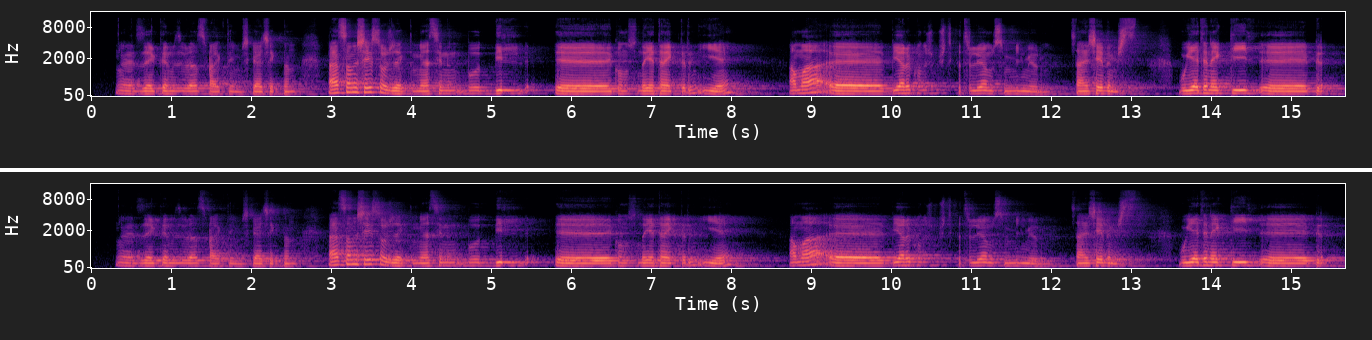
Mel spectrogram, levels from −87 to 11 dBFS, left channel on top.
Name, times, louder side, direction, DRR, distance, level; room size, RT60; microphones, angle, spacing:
voice 1, 0.3-5.5 5.8-8.0 8.7-12.0 12.3-13.0 13.6-15.4, left 1 dB, 35° left, 11 dB, 1.2 m, -19 dB
27.5 x 21.5 x 7.3 m, 1.5 s
head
